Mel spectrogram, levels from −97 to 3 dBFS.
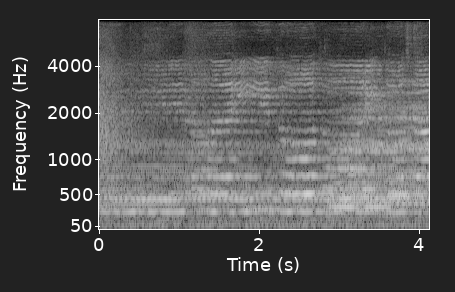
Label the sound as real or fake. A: real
